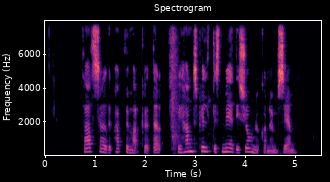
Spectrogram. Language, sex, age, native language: Icelandic, female, 30-39, Icelandic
